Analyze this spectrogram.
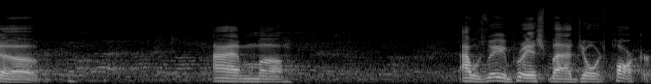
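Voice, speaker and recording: Speaking at a fairly slow pace with long, frequent pauses, a man is heard in audible room echo over noticeable background noise. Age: 70s. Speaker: event attendee interviewed. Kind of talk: post-event interview.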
